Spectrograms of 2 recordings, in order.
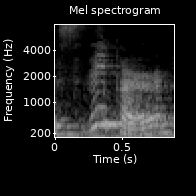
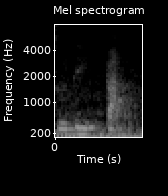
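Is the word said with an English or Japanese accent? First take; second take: English; Japanese. First: It is said with an English pronunciation. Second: It is said with a Japanese pronunciation. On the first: "your sleeper" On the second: "becomes sulipa"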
